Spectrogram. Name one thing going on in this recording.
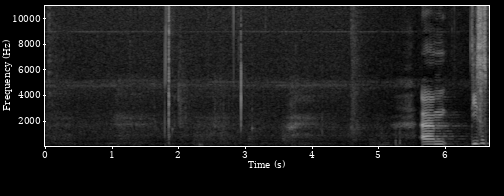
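A man speaks through a microphone in a large, echoing hall.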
